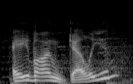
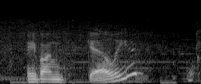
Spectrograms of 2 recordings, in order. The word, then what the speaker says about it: Evangelion: Yeah, you say soft G. Yeah, right? Like Evangelion?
